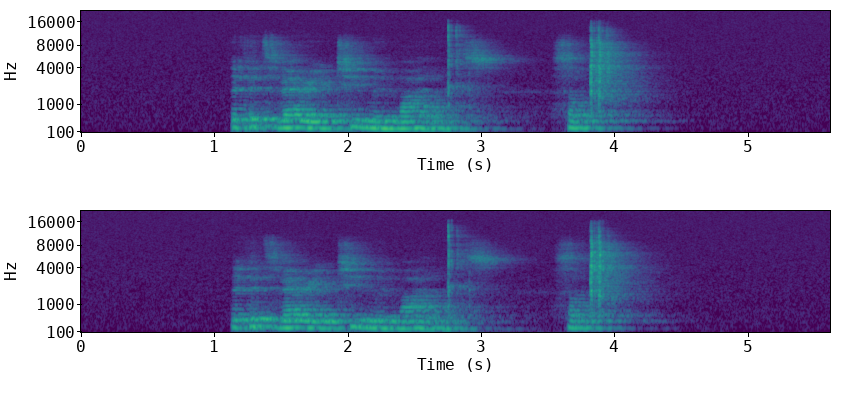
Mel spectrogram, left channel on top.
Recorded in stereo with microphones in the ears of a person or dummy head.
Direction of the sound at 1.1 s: 70° left (ahead or behind).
